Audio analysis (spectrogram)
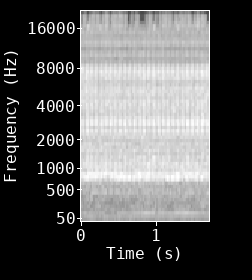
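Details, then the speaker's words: Small cooling fan on a Golden Tee Fore arcade board on the bench, previously oiled: steady high whine with a wobbling, rough buzz underneath; worn dry bearing, owner plans to oil it again. "that fan is atrocious I'm gonna have to fix that as well I'll just oil it again"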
